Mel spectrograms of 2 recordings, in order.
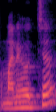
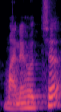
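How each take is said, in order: No difference in how they are said.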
